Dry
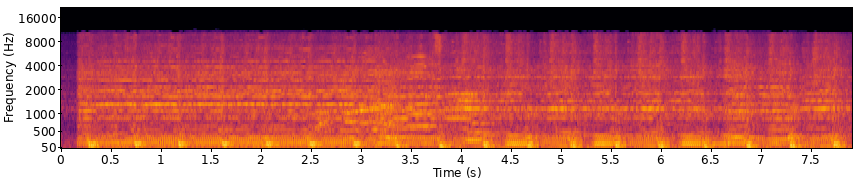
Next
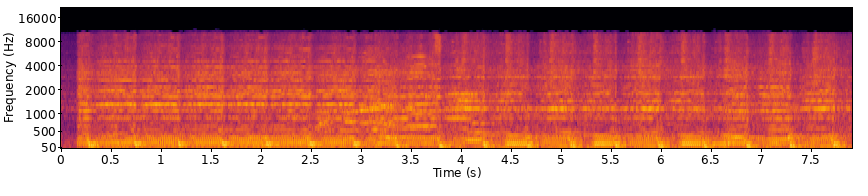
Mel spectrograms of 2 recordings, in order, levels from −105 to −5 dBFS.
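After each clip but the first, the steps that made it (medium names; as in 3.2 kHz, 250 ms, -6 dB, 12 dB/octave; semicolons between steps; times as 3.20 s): band-stop 1 kHz, Q 13; compression, threshold -24 dBFS, peak gain reduction 7 dB; trim +4 dB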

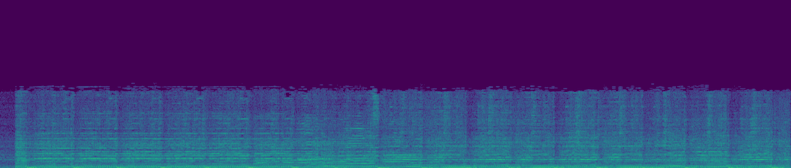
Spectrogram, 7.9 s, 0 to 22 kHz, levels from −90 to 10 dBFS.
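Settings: peak limiter -21.5 dBFS, peak gain reduction 10 dB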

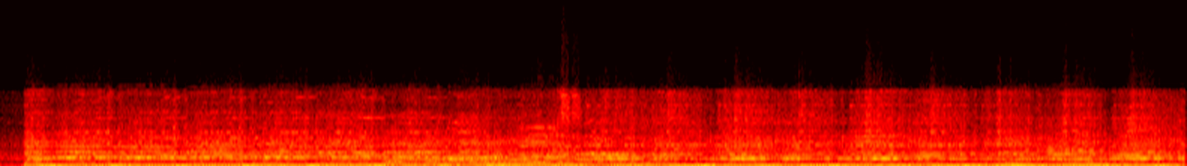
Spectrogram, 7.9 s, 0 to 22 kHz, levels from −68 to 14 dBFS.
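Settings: in parallel at -4 dB: saturation -31.5 dBFS, distortion -11 dB; on the sum: delay 73 ms -3.5 dB; trim +7 dB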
